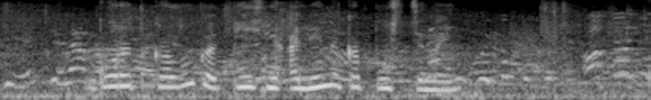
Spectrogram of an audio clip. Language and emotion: Russian, neutral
